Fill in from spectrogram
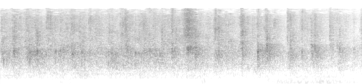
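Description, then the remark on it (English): A crowd claps steadily for helpers in a dense, sustained burst of applause, many hands patting together at once, moderately loud and continuing throughout without any voices rising above it. “Round of applause for them.”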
